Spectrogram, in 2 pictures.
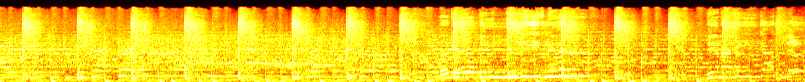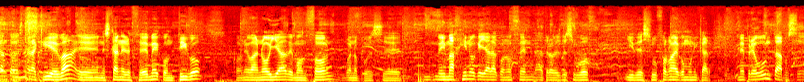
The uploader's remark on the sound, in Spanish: Primer día de retransmisiones en directo desde Gramola, la feria musical aragonesa que se celebra en Monzón (Huesca).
